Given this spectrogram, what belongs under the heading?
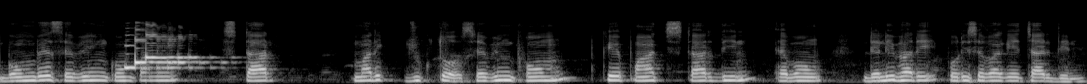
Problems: none marked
